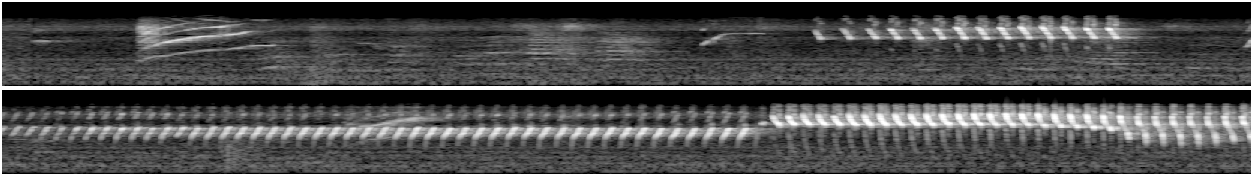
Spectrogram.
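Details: Canary song for breeding stimulation and tutoring young: scattered soft chirps, then a high rapid trill, a brief gap, a long low buzzy roll, and finally a loud, high, sustained trill.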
